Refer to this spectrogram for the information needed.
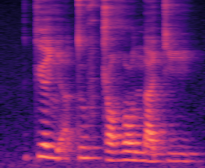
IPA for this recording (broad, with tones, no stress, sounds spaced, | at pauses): kʲ ɐ˦ ʎ a̰˨ t u˦ v kʲ ɨ˨ ðˤ ʉ˨ n a˨ c i˦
